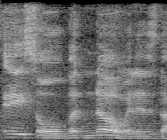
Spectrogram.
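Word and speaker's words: Aesol: far as you're concerned a-e-s-o-l it is pronounced a soul but no it is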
